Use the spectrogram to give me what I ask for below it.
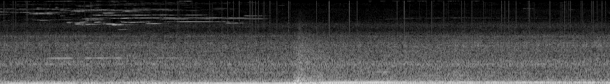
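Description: No technical faults can be heard in this recording.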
